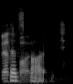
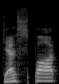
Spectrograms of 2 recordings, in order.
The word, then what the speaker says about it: despot: Yeah, you can, depending on region, it can be emphasized despot or despot. Like that's either or.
